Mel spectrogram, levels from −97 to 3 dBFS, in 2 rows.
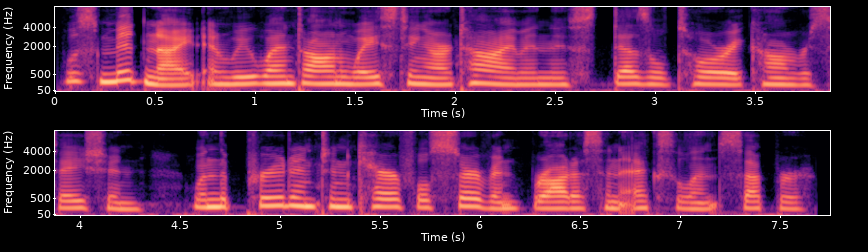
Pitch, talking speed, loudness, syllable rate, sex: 205 Hz, 195 wpm, -18 LUFS, 5.4 syllables/s, female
